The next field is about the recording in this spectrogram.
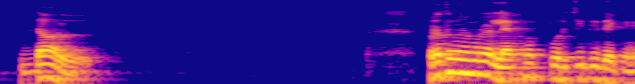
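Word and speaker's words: Dahl: উচ্চারণ লক্ষ্য কর। নট দাল উচ্চারণ হবে দাল।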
